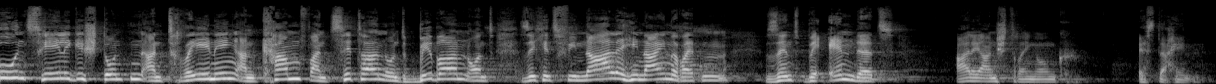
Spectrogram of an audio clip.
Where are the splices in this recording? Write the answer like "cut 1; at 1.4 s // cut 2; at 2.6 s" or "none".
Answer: none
